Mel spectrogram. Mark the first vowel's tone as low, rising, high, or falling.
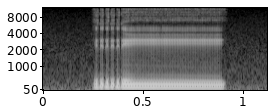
low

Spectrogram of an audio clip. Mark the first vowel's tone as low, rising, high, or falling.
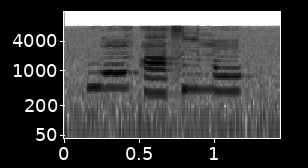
high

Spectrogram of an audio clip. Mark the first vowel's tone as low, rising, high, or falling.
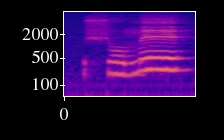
low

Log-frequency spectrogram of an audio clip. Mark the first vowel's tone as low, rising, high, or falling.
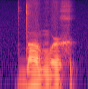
falling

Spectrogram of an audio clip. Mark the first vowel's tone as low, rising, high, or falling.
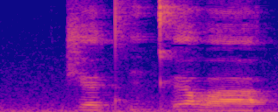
low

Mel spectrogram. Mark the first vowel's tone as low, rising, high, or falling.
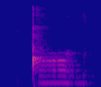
high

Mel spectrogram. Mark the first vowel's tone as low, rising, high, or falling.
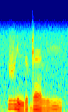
falling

